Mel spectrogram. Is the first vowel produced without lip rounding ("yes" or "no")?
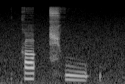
yes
